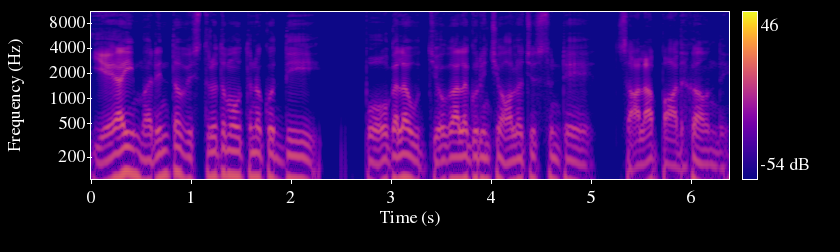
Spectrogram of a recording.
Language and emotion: Telugu, sad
